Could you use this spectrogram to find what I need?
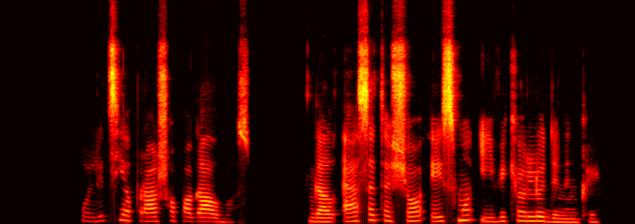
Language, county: Lithuanian, Vilnius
